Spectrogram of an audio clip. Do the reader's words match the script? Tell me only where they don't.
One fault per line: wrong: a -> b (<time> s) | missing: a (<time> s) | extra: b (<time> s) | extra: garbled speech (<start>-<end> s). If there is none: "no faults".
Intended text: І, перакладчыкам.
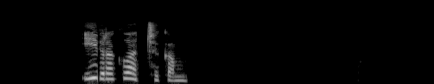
no faults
